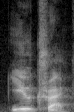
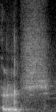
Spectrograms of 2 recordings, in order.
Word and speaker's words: Utrecht: Utrecht is how it's pronounced. Tony, thank you. Utrecht. I call it Ulch for some reason.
